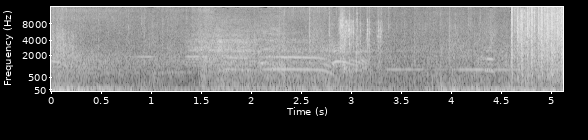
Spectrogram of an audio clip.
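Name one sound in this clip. Heavy rain pours down outdoors.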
